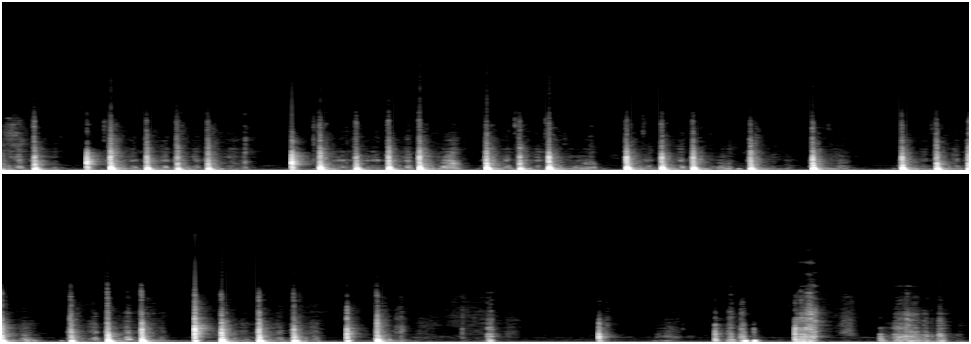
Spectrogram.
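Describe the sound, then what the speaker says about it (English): A knife thinly slices green onions on a cutting board with quick, loud, evenly spaced chops in close rapid bursts, a few short pauses between runs, and no talking. "You can leave those whole, but just cut them thinly."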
